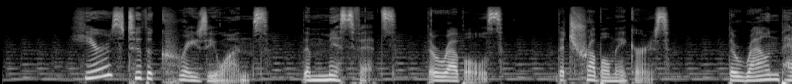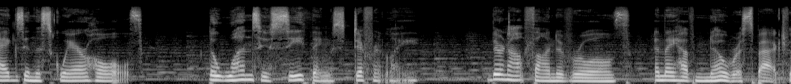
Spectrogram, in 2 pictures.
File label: English US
